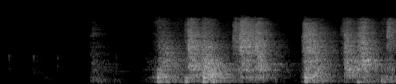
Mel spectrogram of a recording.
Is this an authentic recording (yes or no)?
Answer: yes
